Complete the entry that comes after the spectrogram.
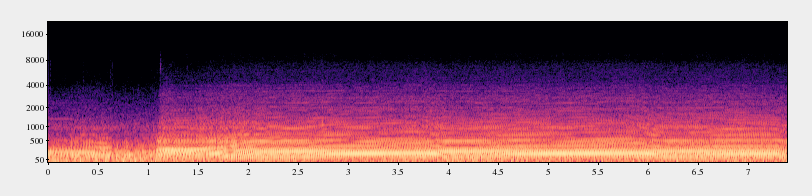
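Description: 2018 Ford Mustang GT's 5.0 L Coyote V8, fitted with long-tube headers and a resonator-delete H-pipe, pulling under hard throttle in fifth gear, heard from inside the cabin. The engine note jumps up about a second in, then holds high and climbs slowly as the car accelerates.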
